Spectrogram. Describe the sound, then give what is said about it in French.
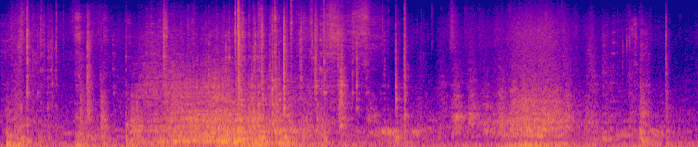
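Pigeons coo softly in an enclosed loft, their low murmurs overlapping continuously while sharp clicks and flutters of wings and feet scatter through the scene. No one speaks. “Donc je suis né avec les pigeons, hein.”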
